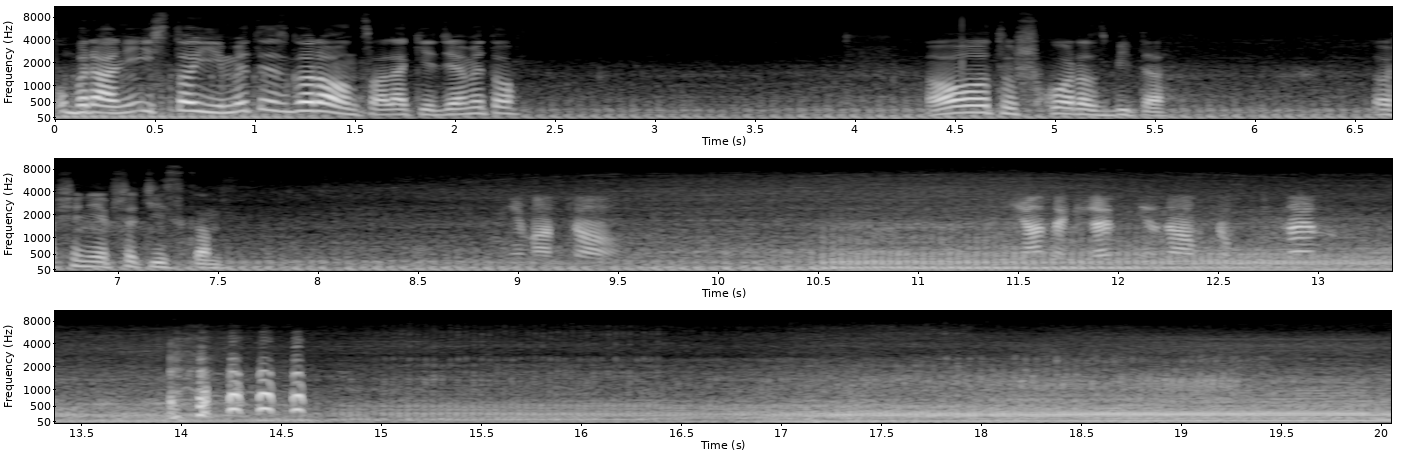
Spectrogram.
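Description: A motorcycle engine hums steadily and revs up as the bike speeds up.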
